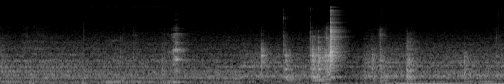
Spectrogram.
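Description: Metal clicks and knocks of a four-way lathe toolpost being unlocked, turned and clamped by its lever handle, a handful of light clinks and one louder knock about three seconds in, over a steady hum.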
